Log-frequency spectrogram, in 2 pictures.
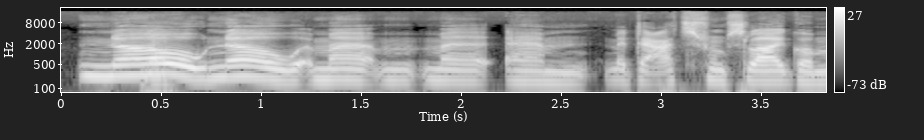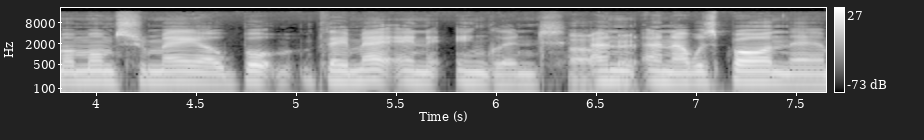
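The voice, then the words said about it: Manchester accent. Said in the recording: “Is that a Manchester accent you have”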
